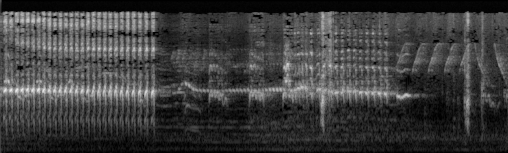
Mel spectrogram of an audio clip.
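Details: Energetic hwamei song: about two seconds of fast, evenly pulsed notes on a ringing whistle, followed by varied warbled phrases, a sharp accent, and a closing string of short downslurred whistles.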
